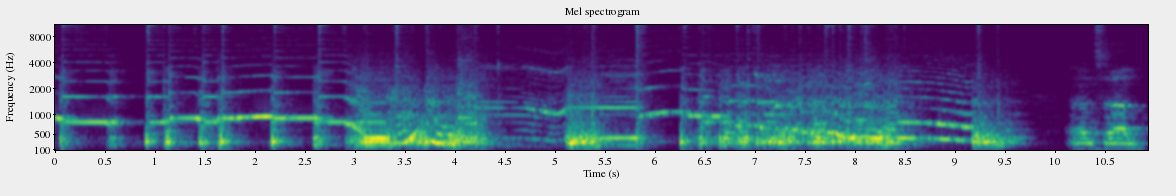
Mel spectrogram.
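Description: Stratocaster-style electric guitar playing a climbing pentatonic lead run. It opens with quick repeated picked notes for about three seconds, then becomes a denser passage with a note sliding down in pitch about five seconds in. It stops just before the end.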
